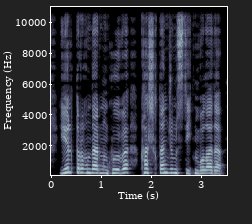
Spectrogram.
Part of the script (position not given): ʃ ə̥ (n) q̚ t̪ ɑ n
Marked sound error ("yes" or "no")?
yes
